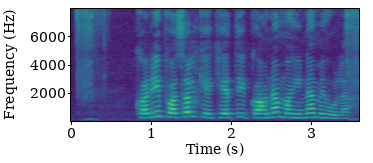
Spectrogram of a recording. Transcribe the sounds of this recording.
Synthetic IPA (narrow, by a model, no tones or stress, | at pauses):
kʰəɾib̚pʰəsəlkekʰet̪ikawnaməɦinameɦola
